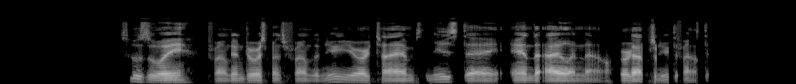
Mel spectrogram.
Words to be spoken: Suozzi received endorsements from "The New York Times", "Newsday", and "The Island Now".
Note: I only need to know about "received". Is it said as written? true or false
false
